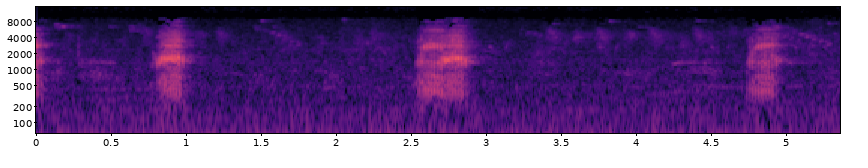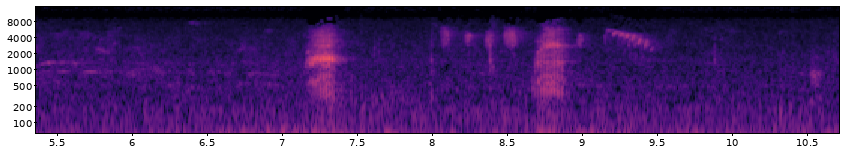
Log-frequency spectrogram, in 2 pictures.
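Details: Toco toucan giving five short, harsh, rasping croaks spaced one to two and a half seconds apart, with fainter scratchy notes in between against a quiet background.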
